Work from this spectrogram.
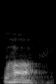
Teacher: जिसका उच्चारण करने में मुंह से अधिक हवा निकलता है, उसे वर्ण को हम लोग बोलेंगे महाप्राण।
